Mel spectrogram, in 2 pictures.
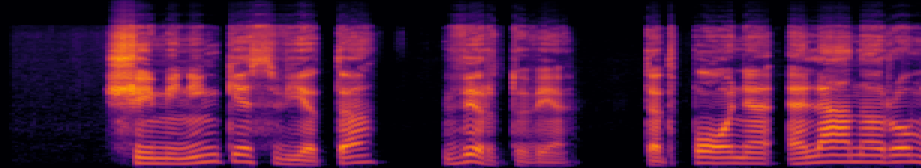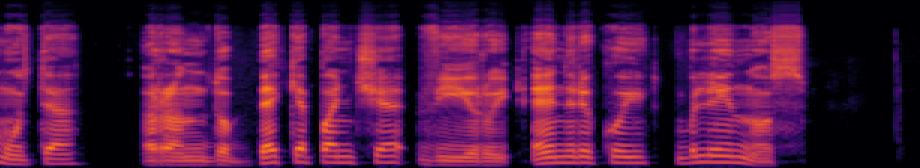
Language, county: Lithuanian, Utena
